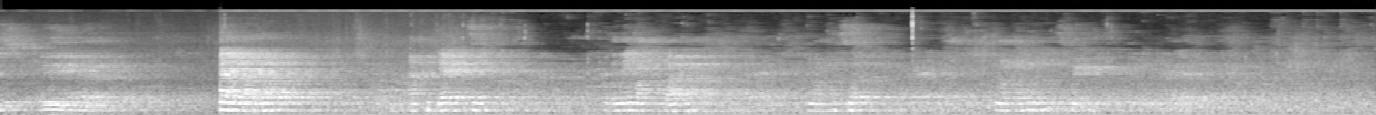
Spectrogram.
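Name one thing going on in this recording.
A young woman speaks softly and slowly into a microphone, heard through loudspeakers in an echoing room.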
